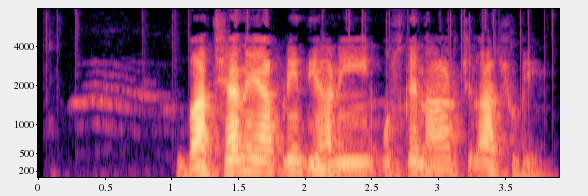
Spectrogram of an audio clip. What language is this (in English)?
Gujari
